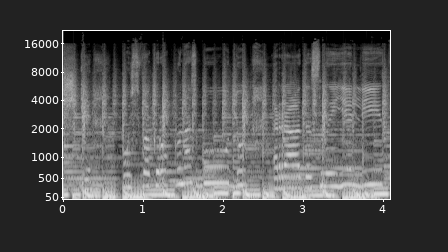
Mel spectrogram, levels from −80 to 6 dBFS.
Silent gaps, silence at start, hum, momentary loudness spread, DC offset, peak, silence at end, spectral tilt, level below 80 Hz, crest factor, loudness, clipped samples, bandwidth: none; 0 s; none; 2 LU; under 0.1%; 0 dBFS; 0 s; -5.5 dB/octave; -14 dBFS; 8 dB; -9 LUFS; 0.2%; 16.5 kHz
